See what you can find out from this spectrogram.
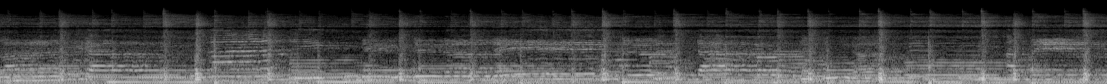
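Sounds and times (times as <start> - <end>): bass guitar: 0.0 - 11.0
drum kit with cymbal beat: 0.0 - 11.0
electric guitars: 0.0 - 11.0
man singing: 0.0 - 11.0.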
